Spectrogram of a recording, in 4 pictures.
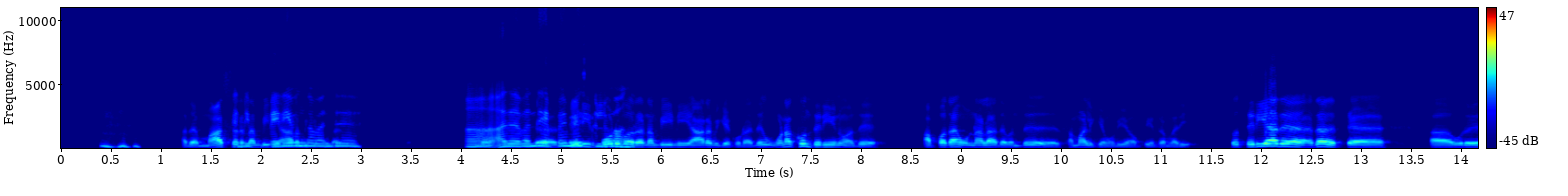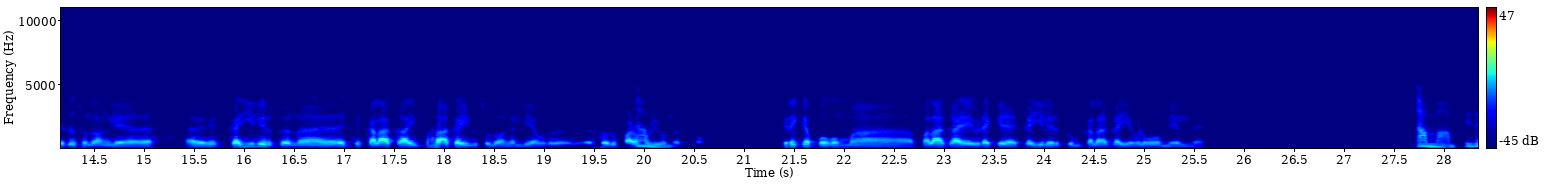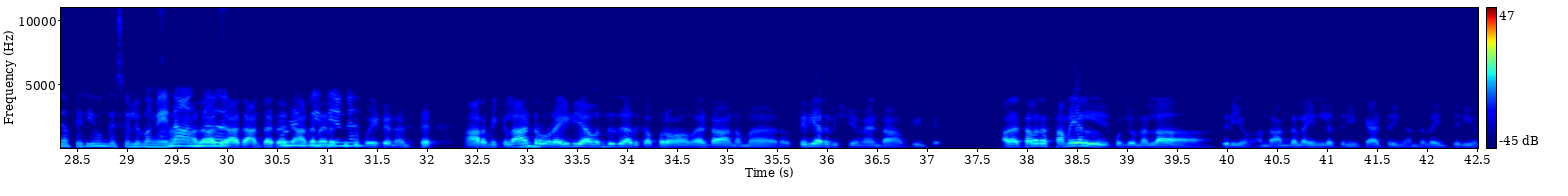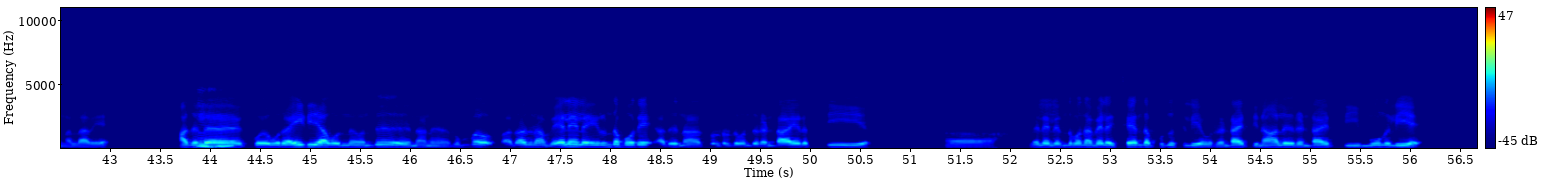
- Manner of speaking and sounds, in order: chuckle; unintelligible speech; unintelligible speech; laughing while speaking: "கையில இருக்குன்னு கலாக்காய், பலாக்காய்ன்னு சொல்லுவாங்க இல்லையா. ஒரு ஒரு பழமொழி ஒண்ணு இருக்கும்"; drawn out: "அ"; chuckle; other noise; in English: "லைன்ல"; in English: "கேட்டரிங்"; in English: "லைன்"
- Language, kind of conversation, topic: Tamil, podcast, ஒரு யோசனை தோன்றியவுடன் அதை பிடித்து வைத்துக்கொள்ள நீங்கள் என்ன செய்கிறீர்கள்?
